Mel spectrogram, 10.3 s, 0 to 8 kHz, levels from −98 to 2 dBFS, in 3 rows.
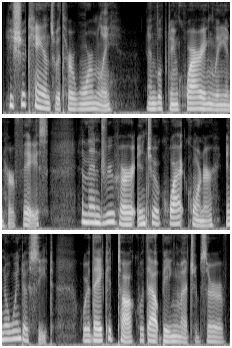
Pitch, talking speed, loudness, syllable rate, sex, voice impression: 155 Hz, 185 wpm, -20 LUFS, 5.0 syllables/s, female, very feminine, adult-like, slightly middle-aged, very thin, tensed, slightly powerful, bright, hard, very clear, very fluent, slightly raspy, cool, very intellectual, refreshing, very sincere, calm, slightly friendly, reassuring, very unique, very elegant, slightly sweet, lively, slightly kind, strict, sharp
